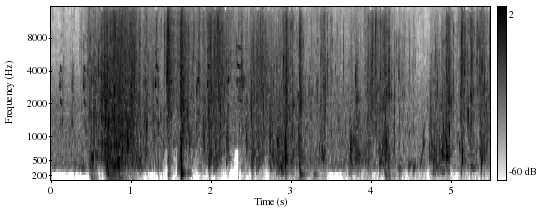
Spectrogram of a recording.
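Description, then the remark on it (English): Steady splashing and sloshing as people wearing goggles and snorkels walk one after another from the shore into shallow sea water, with irregular bursts of churned water and trickling drips running continuously throughout. “One after the other, we put on our goggles and snorkels and walk into the sea.”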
